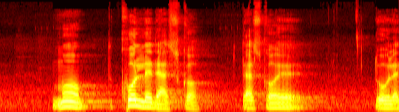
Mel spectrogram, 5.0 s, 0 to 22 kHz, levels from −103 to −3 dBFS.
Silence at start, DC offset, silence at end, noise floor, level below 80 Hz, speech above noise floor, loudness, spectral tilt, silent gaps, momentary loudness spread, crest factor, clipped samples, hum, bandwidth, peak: 0.65 s; under 0.1%; 0 s; -57 dBFS; -64 dBFS; 36 dB; -23 LUFS; -7 dB/octave; none; 21 LU; 20 dB; under 0.1%; none; 19.5 kHz; -4 dBFS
